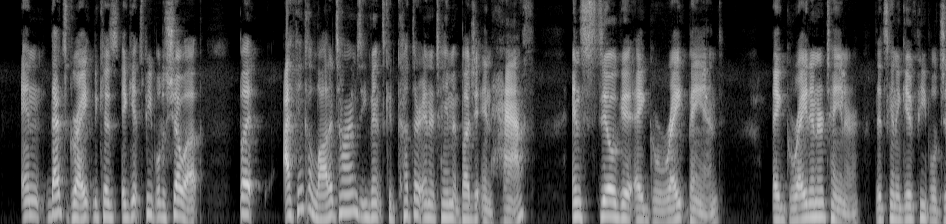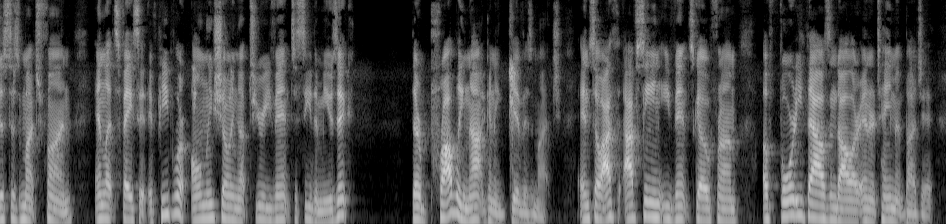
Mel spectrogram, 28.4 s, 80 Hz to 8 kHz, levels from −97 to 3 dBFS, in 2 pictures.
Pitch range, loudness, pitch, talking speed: 110-145 Hz, -24 LUFS, 125 Hz, 170 wpm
